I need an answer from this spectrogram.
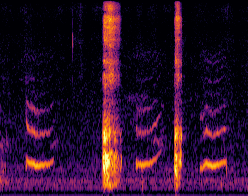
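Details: While her tummy is rubbed indoors, the female pet cat Fuzzy gives three soft, slightly falling mews, one per second or so. Two loud broadband thumps from handling fall between the calls.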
